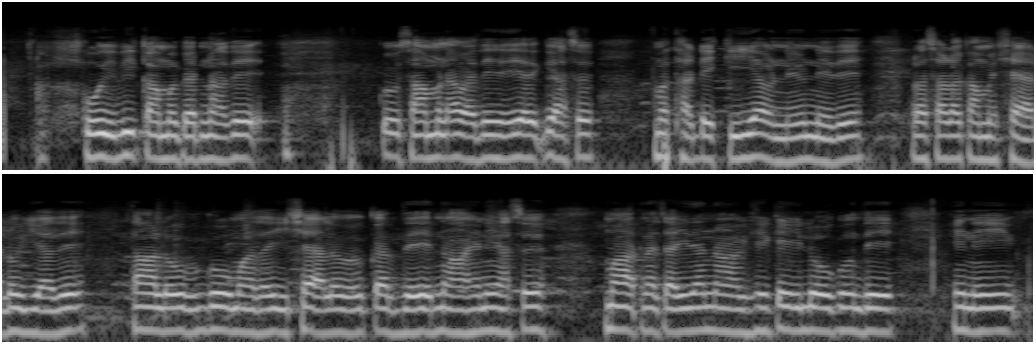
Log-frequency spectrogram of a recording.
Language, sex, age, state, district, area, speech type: Dogri, male, 18-30, Jammu and Kashmir, Kathua, rural, spontaneous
